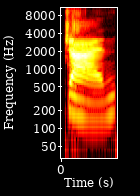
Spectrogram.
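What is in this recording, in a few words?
"zhan3", Mandarin pinyin syllable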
